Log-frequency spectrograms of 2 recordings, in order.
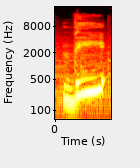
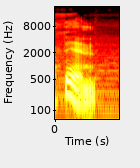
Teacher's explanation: the th sound voiced as in the and unvoiced as in thin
